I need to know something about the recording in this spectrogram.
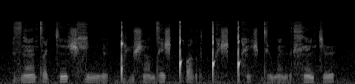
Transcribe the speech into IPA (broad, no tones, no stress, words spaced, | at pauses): zæ̃tɑ cĩʃxinlø ɡ͡ǃyʃɑ̃ dɛʃǃʼɑr ɡ͡ǃɛʃǃʰɛ̃ʃdøwæ̃r xɛ̃cø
